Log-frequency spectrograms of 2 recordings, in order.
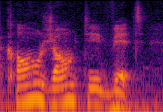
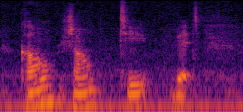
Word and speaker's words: conjonctivite: La conjonctivite. Quatre syllables, four syllables. Conjonctivite.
